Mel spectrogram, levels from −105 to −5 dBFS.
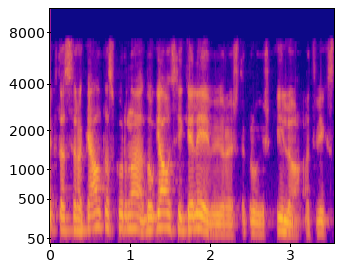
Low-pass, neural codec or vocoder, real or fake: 7.2 kHz; none; real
